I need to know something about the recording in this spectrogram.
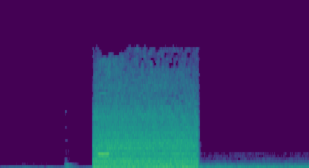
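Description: A microwave keypad beeps.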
